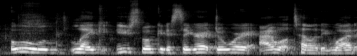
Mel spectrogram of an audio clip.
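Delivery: ordinary talk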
